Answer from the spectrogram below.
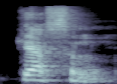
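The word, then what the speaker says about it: castle: देखंतु टी को silent कैसल कैसल अर्थ कोट राजमहल सेंती देखंतु एठी टी को साइलेंट लिस एन लिसन ओके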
